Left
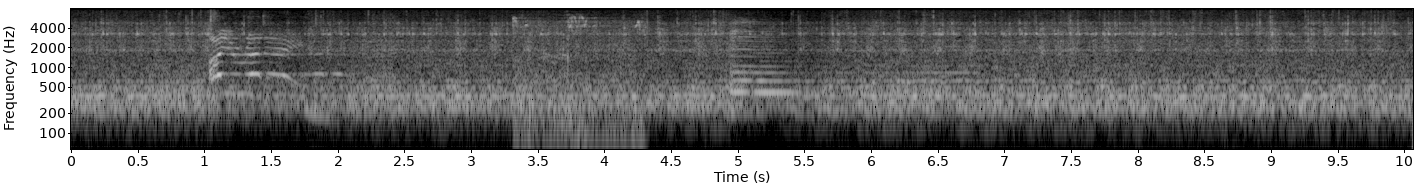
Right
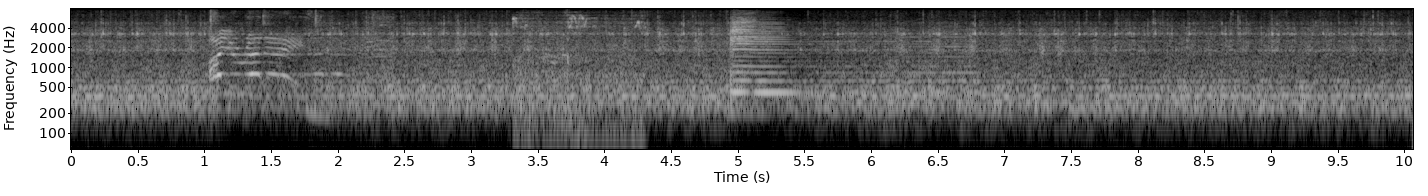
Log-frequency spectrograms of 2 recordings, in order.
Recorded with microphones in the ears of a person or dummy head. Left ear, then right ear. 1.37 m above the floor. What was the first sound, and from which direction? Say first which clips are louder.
A shout: right 1 dB; 10° right (ahead or behind).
